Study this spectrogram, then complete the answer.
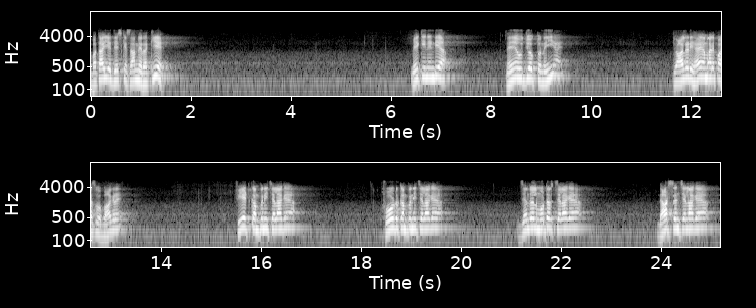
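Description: An elderly man speaks slowly into a microphone in bursts, with long pauses, through loudspeakers.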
